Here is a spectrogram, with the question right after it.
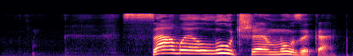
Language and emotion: Russian, positive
